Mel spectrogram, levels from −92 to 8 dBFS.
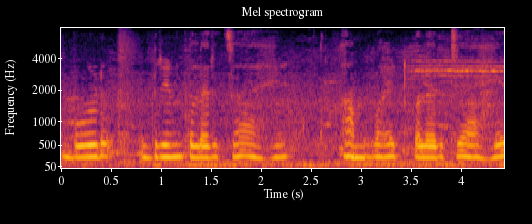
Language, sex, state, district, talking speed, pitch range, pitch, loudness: Marathi, female, Maharashtra, Solapur, 135 wpm, 240-255 Hz, 250 Hz, -14 LUFS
